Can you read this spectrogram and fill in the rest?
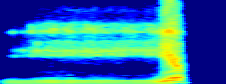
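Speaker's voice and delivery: low, quiet little yep; dropped-down, isolated mock yep; imitated bad comic. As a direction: imitate a lame comic's low tag after a joke. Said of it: "he'd go like this".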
